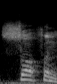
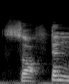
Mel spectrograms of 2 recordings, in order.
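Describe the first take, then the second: First: The T sound in soften is silent. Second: The T sound in soften is pronounced. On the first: The speaker calls it right. "होता है" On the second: The speaker calls it wrong. "नहीं होता"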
